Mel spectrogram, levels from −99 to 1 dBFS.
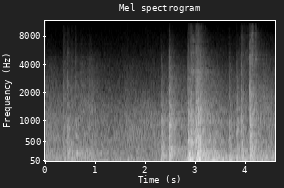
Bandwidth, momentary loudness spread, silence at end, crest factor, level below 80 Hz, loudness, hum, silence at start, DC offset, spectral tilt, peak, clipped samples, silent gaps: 7.6 kHz; 21 LU; 0 s; 20 dB; -30 dBFS; -24 LUFS; none; 0 s; under 0.1%; -9 dB/octave; -4 dBFS; under 0.1%; none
